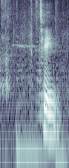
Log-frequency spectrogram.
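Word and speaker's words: цень: Тень in Russian language, тень. In Belarusian language, t becomes ц, so тень, тень, тень.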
